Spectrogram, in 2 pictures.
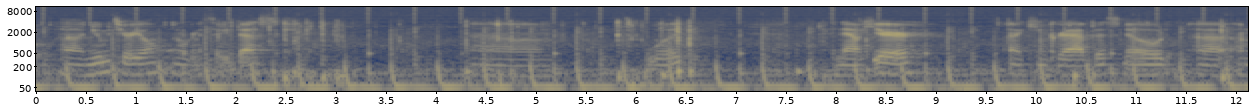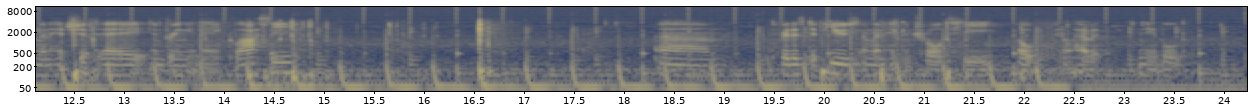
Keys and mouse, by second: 2.6-5.7 middle drag, 5.4 o, 7.2-8.9 drag, 8.9 right click, 9.7 g, 10.1 click, 11.8 shift+a, 14.2 s, 20.5 ctrl+t.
